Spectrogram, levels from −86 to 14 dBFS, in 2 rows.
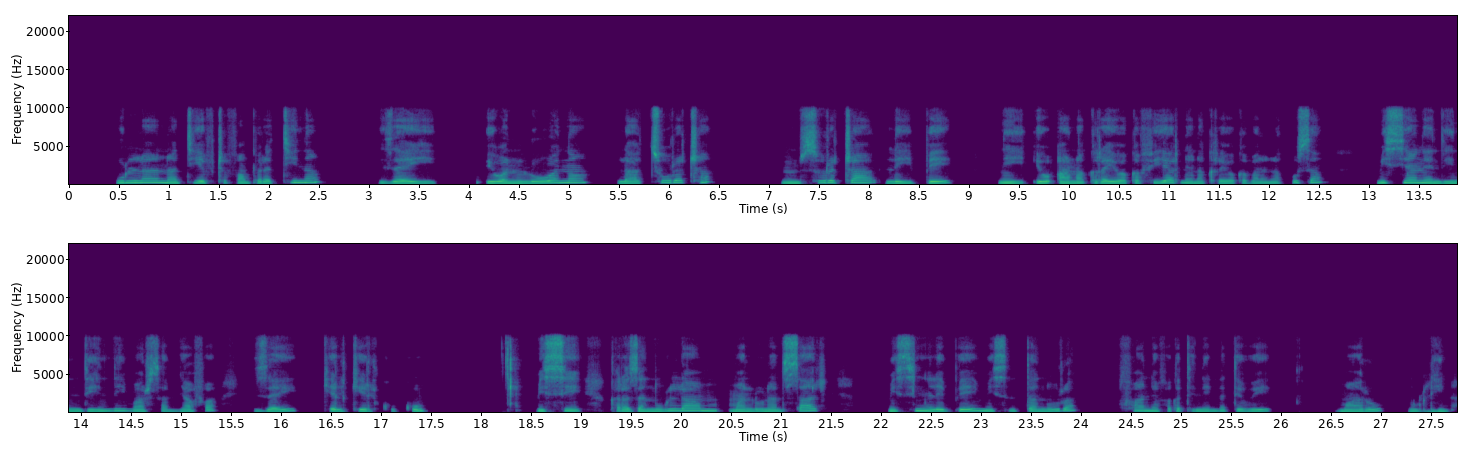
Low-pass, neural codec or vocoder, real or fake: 9.9 kHz; none; real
